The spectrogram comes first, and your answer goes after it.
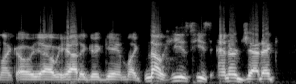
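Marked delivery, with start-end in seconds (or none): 0.2-1.2 mock flat monotone voice, no inflection. Describing a player by contrast with typical athletes in post-game interviews: flat monotone athlete voice. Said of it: "is very monotone".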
